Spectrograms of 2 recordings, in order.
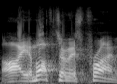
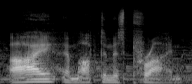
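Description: First: The voice sounds harsh and forceful, not gentle. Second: The voice sounds powerful but gentle and warm. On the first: The speaker calls it wrong. "at first he's like" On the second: The speaker calls it right. "this is a powerful but gentle masculine figure"

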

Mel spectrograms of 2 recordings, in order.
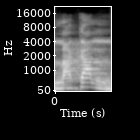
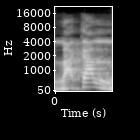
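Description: Both takes have the same delivery.

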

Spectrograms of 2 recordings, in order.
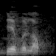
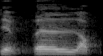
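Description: First: The stress is not on the middle syllable. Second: The stress is on the middle syllable. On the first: The speaker calls it wrong. "ไม่ใช่" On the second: The speaker calls it right. "มันต้องหนักเสียงที่คำที่เสียงกลางคือ"

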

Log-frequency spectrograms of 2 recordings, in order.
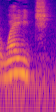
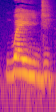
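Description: First: The final sound is a voiceless ch sound. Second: The final sound is a voiced j sound. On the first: The speaker calls it wrong. "nó qua cái âm unvoiced ch" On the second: The speaker calls it right. "mình phải rung"

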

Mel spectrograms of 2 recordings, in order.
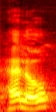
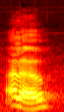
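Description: First: The h at the start is pronounced. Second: The h at the start is silent. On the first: "ना के" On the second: "British जो है एच को silent करते हैं"

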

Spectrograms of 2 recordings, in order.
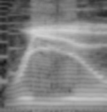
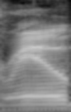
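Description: First: The name is said with a 'y' glide. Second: The name is said without a 'y' glide. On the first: This is not the official pronunciation. The speaker calls it wrong. "not Ryu" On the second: This is the official pronunciation. The speaker calls it right. "I'm going to pronounce it as Rue"

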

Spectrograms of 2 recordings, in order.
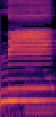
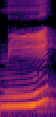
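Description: First: The pitch stays high and level. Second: The pitch rises from middle to high.

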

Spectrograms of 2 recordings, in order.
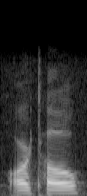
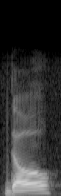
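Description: First: The syllable begins with a voiceless T sound. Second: The syllable begins with a voiced D sound. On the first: "D and T" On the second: "D and T"

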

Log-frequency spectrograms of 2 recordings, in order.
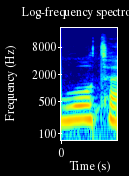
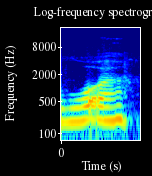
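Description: First: The t in the middle is crisply pronounced. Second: The t in the middle is softened. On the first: It sounds posh. "I always think I sound really posh when I pronounce the tea" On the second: It is the everyday casual way of speaking. "I'm just saying it like very casually"

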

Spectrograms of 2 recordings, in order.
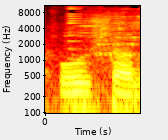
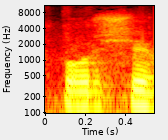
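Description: First: The word ends with an 'ah' vowel. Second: The word ends with an 'ay' vowel. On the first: The speaker calls it wrong. "पोर्शा नहीं" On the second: The speaker calls it right. "पोर्शे होता है"

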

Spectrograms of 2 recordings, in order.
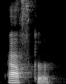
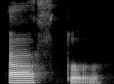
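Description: First: The phrase is said quickly. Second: The phrase is said more slowly. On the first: "and then fast again" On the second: "then a little slower"

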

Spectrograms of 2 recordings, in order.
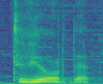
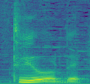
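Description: No difference in how they are said.

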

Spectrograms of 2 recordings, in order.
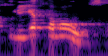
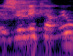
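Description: First: The name is said as Huliet Kamous. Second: The name is said as Zhuli Kamyu. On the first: The speaker calls it wrong. "у него была «Хулиет Камоус»" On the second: The speaker calls it right. "это «Жюли Камю»"

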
